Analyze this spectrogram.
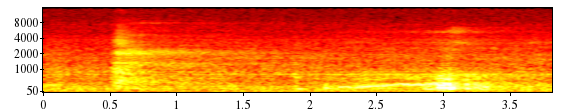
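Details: An Olde English Bulldogge snores while sleeping, with a low, rough, rumbling breath that swells and fades.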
